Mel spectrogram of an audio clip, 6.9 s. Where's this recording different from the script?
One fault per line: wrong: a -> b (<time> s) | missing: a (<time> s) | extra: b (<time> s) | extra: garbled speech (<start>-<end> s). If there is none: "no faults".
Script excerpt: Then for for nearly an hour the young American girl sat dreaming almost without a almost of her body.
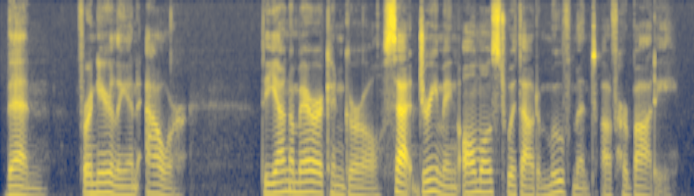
missing: for (0.9 s)
wrong: almost -> movement (5.4 s)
